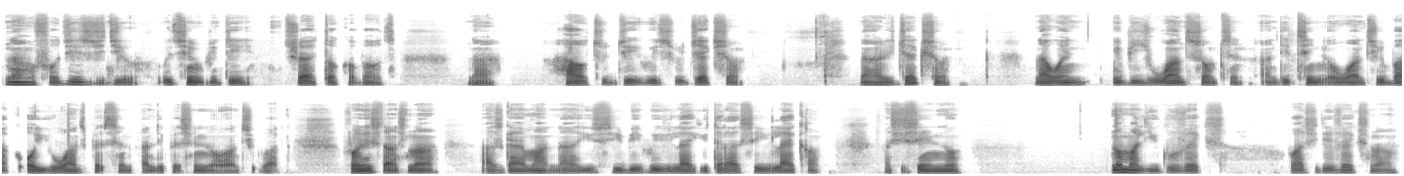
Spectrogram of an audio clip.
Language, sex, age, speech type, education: Nigerian Pidgin, male, 15-29, spontaneous, tertiary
